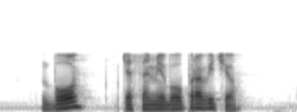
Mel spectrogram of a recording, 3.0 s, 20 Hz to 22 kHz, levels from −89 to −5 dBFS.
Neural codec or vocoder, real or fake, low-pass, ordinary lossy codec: none; real; 3.6 kHz; none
